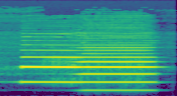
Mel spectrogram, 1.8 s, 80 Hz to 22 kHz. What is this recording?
Oboe - E4 - bad-attack-air
Part of the Good-sounds dataset of monophonic instrumental sounds.
instrument::oboe
note::E
octave::4
midi note::52
good-sounds-id::8026
Intentionally played as an example of bad-attack-air
multisample, oboe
